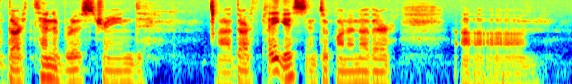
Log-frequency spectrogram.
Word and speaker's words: Plagueis: a bth uh however Darth pagus I think that's how it's pronounced I looked it up they said it's pagus and it makes sense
